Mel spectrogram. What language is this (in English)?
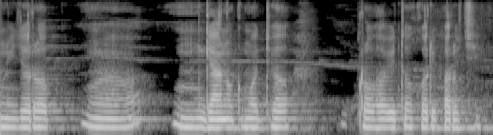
Odia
